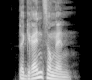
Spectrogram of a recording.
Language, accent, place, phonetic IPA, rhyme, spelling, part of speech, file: German, Germany, Berlin, [bəˈɡʁɛnt͡sʊŋən], -ɛnt͡sʊŋən, Begrenzungen, noun, De-Begrenzungen.ogg
- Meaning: plural of Begrenzung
